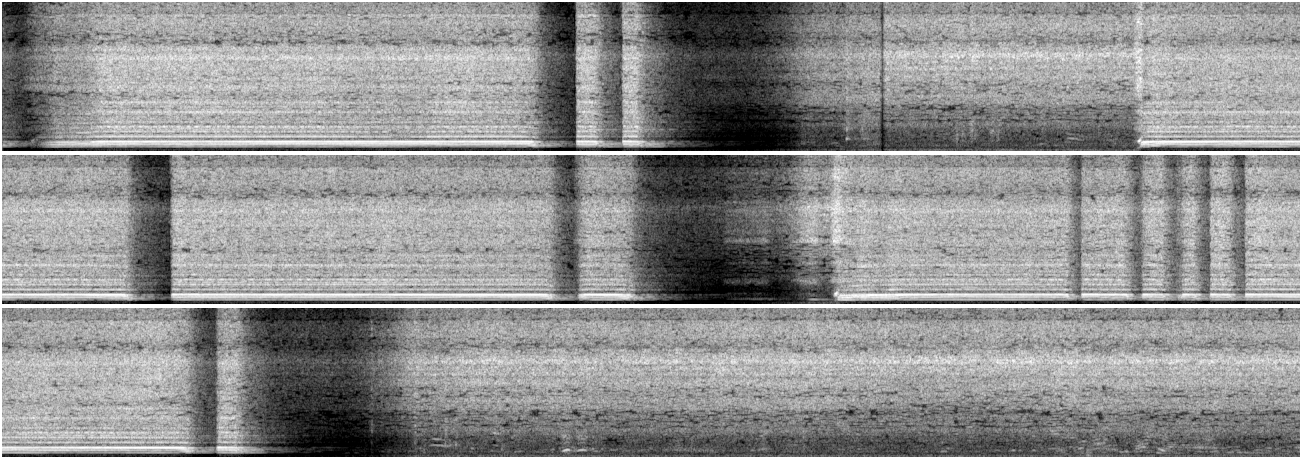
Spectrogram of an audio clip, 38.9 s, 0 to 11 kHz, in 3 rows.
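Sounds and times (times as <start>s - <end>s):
steam locomotive whistle: 0.0s - 7.0s, 11.3s - 29.1s
steam hissing: 0.0s - 38.9s.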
